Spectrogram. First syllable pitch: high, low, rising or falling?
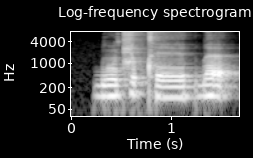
low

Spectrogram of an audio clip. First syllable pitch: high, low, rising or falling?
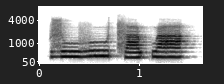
low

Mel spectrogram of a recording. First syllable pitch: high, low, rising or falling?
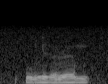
low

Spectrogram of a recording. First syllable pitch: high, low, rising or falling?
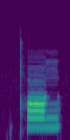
high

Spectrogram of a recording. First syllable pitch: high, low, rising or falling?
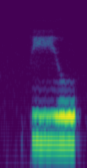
high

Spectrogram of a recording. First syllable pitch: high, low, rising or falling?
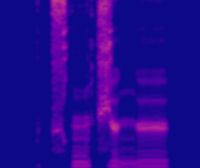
high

